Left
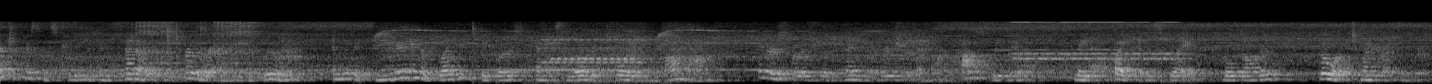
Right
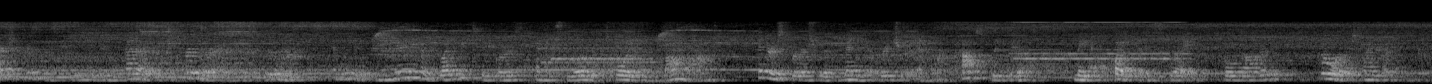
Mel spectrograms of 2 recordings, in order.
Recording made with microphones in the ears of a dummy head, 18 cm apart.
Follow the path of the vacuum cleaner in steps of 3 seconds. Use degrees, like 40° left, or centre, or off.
40° right, centre, 30° left, 40° left, 40° left.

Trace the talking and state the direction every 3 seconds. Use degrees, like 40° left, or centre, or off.
60° left, 30° left, 20° right, centre, 50° left.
